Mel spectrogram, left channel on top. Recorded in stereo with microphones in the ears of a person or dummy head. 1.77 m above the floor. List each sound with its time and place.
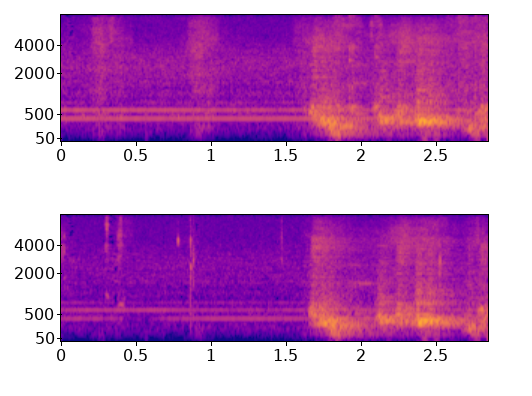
1.7 s a whoosh: 15° right (ahead or behind), 0.7 m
